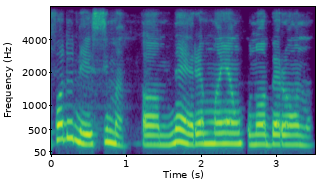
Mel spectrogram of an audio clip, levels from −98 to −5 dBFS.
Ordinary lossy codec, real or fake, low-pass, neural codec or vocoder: Opus, 24 kbps; real; 7.2 kHz; none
